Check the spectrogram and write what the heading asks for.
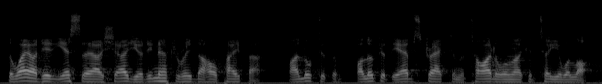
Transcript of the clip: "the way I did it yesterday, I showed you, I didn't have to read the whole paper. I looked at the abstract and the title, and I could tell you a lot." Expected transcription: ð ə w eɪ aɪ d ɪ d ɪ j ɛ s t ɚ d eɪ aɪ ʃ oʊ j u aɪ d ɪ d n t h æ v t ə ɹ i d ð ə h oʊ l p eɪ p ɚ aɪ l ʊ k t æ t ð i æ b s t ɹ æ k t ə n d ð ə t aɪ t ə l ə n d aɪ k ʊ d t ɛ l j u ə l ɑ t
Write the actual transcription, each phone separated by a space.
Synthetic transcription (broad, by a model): ð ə w eɪ aɪ d ɪ d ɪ j ɛ s t ɚ d eɪ aɪ ʃ oʊ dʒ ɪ aɪ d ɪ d n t h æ f t ə ɹ i d ð ə h oʊ l p eɪ p ɚ aɪ l ʊ k t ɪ t ð i æ b s t ɹ æ k t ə n ð ə t aɪ t l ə n aɪ k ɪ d t ɛ l j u ə l ɑ t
